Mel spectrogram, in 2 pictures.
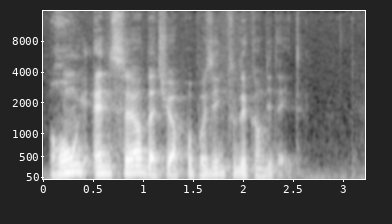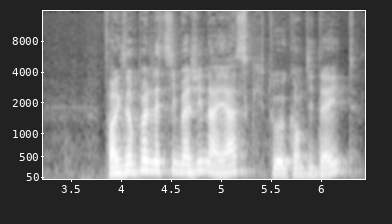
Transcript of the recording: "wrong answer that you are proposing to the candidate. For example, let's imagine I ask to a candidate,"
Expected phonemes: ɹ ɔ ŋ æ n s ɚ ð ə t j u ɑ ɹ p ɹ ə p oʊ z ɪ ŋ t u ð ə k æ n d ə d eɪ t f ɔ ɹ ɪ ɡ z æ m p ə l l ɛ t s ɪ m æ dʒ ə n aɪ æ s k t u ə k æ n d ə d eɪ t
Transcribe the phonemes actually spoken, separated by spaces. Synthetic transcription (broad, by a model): ɹ ɔ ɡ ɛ n s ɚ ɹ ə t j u ɑ ɹ p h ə p oʊ z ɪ ŋ t u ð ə k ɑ d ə d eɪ t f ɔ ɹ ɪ ɡ z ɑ p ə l l ɛ t s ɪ m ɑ ʒ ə n aɪ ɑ s k t u ə k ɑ d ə d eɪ t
